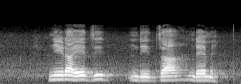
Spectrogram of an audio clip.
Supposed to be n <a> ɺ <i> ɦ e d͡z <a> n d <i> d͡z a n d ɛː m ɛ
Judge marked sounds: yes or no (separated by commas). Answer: no, no, no, yes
